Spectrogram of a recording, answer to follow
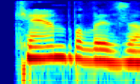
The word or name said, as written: campbellism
